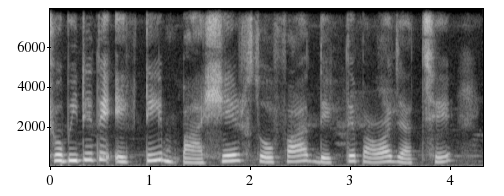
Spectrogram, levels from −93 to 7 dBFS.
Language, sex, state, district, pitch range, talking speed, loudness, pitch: Bengali, female, West Bengal, Alipurduar, 230-295 Hz, 95 wpm, -15 LUFS, 260 Hz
